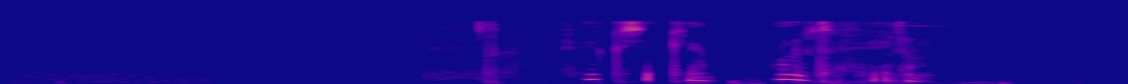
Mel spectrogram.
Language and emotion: Russian, sad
